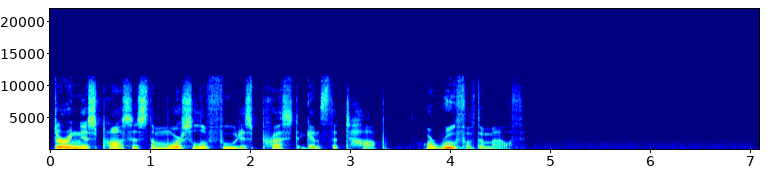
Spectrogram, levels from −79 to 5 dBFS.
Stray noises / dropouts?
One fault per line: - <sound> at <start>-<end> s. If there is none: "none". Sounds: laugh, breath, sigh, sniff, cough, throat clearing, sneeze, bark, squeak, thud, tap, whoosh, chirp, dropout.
none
